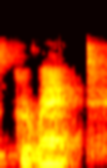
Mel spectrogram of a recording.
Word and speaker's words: correct: All right, the next one is correct. It's an adjective. That answer is correct, the correct answer. And so the stress will always go on the second syllable and not on the first.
